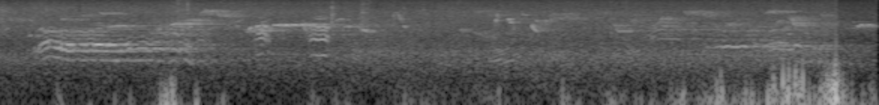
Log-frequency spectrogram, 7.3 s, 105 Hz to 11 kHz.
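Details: Probably an Egyptian vulture, possibly the Canarian subspecies (Neophron percnopterus majorensis), calling at the start of the Masca gorge trail, Tenerife, among 800-metre rock walls: a brief, nasal, downslurred mewing call, then fainter thin notes, over wind rumble.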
